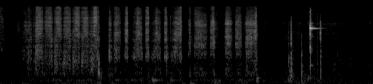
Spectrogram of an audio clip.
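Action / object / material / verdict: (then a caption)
scrape / steel typewriter typebar basket / steel / none. A small brush dipped in a glass jar of cleaner scrubs across the steel typebar basket of a 1908 typewriter, the solid metal typebar segment held in gloved hands. Rapid, bright, hissy bristle strokes come in quick rhythmic bursts with brief pauses. The clip ends with a few sharp light taps, including one crisp, bright metallic tick.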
